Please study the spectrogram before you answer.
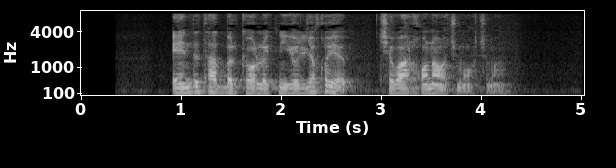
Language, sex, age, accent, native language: Uzbek, male, 18-24, Navoiy, Uzbek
